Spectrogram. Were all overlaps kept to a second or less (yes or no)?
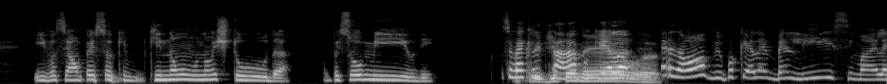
no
